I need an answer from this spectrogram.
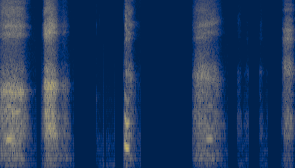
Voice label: Vox Sad; kingsraid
